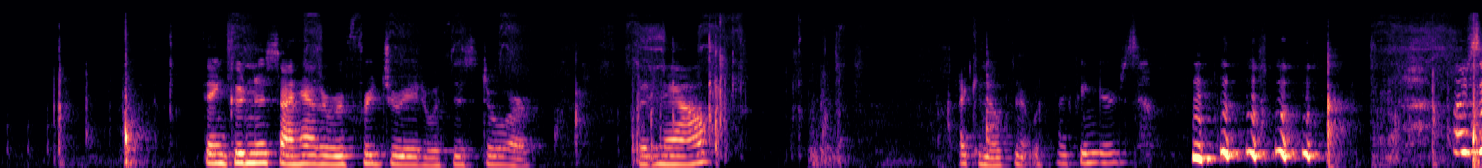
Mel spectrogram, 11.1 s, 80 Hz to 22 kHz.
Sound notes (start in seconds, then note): 9.0 laughs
